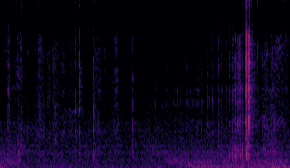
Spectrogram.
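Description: Scissors snipping to trim a paper piece, a few faint, close clicks and a crisper double cut near the end against quiet room noise.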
